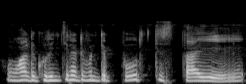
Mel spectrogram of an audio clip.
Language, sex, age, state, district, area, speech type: Telugu, male, 30-45, Andhra Pradesh, Kadapa, rural, spontaneous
